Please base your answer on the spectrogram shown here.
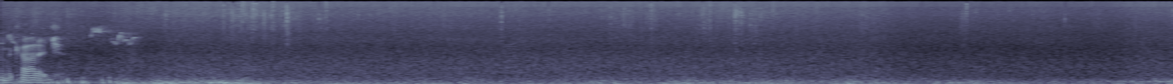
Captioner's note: wind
